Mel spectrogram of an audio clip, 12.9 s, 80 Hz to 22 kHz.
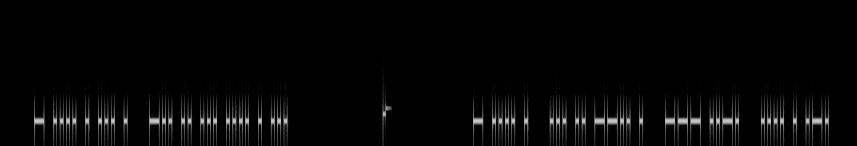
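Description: A single steady, mid-pitched tone keyed on and off in quick dots and dashes, sending Morse code at 25 words per minute, with a pause and a faint click midway before the code resumes.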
